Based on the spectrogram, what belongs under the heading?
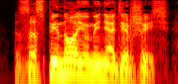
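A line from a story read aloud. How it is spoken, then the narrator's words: Barked command. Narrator (Russian): рявкнул я Захару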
